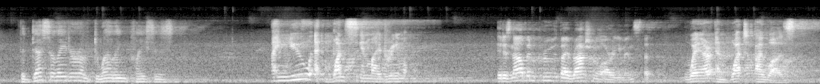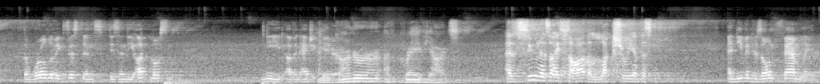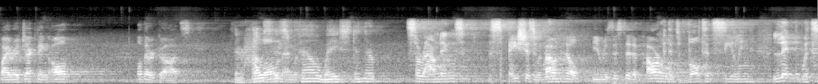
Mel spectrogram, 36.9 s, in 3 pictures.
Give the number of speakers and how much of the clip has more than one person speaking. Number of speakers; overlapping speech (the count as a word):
three, about 6%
